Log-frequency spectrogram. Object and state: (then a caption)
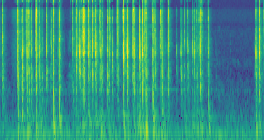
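Mechanical keyboard typing. Both hands type quickly with their fingertips on the white plastic keycaps of a backlit mechanical keyboard with an aluminium frame. The result is a dense run of short, bright, clacky key strikes over a steady low hum. The typing pauses briefly near the end, then picks back up.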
